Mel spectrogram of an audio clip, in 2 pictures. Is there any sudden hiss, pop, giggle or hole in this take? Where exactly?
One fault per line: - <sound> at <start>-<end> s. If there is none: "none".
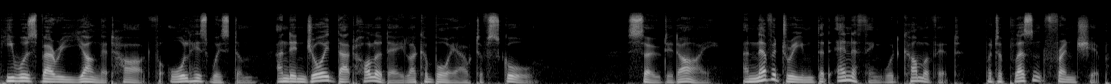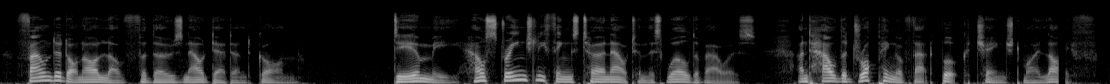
- dropout at 21.7-21.8 s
